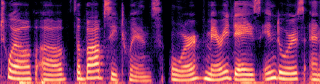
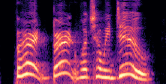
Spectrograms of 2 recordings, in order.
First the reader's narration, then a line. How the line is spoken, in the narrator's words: she gasped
